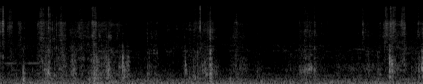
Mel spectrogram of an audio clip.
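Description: Aluminium foil crinkles and rustles as it is handled.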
